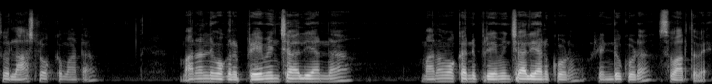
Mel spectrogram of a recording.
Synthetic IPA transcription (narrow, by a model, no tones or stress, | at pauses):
soːlaːsʈloɔkːɐmaːʈɐ | mʔɐ̰nɐnːiɔkɐɾupɾe̞ːmiɲt͡ʃaːliɐnːaː | mɐnɐmɔkɐɾnipɾe̞ːmiɲt͡ʃaːliɐnukɔːʋɐɽɐmɾe̞ɳɖuːkuːɽaːsʋa̰ːɾt̪ʰɐmḛː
